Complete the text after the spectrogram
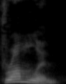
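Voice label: "Drumlin", English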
